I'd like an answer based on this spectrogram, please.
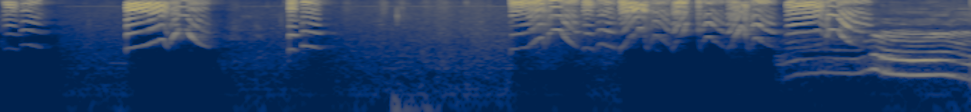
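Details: Rhodesian Ridgeback dog singing a tune: bursts of high, squeaky, whistle-like whines sweeping up and down, then a longer, lower, wavering moan to finish.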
